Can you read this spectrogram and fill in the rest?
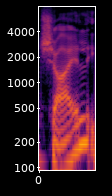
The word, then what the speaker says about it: Guile: Ich muss das sagen, du sagst jetzt immer mal Gile, ich sag geil. Also ich fand damals auch der, die Aussprache des Namens, die war einfach aus der Hölle. Du hast doch damals als Zehnjähriger nicht gewusst, wie du diesen Namen aussprechen willst. G-U-I-L-E.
